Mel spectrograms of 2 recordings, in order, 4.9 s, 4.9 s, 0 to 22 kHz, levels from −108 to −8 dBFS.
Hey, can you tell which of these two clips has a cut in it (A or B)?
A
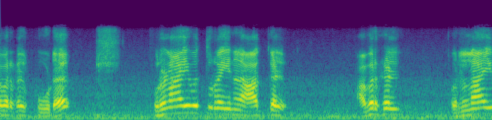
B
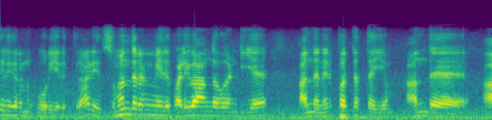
B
